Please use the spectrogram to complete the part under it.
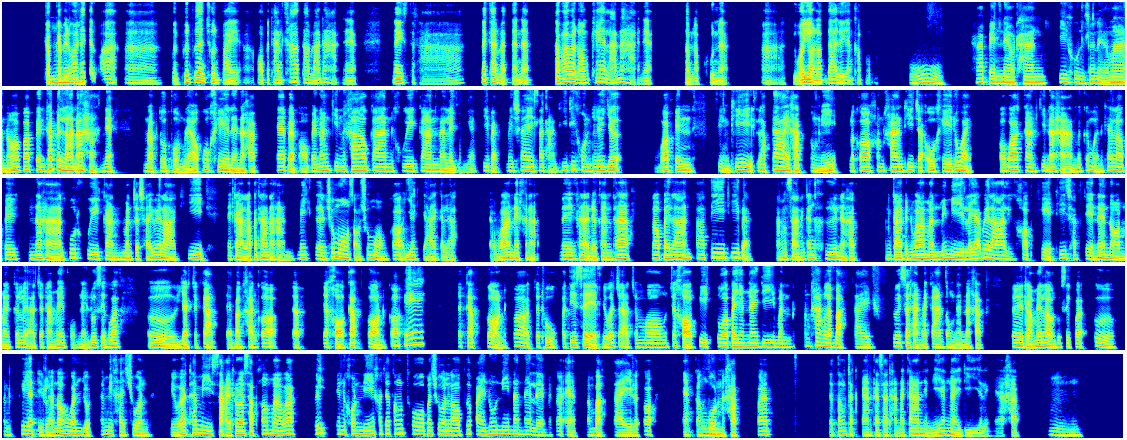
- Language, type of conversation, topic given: Thai, advice, ทำอย่างไรดีเมื่อฉันเครียดช่วงวันหยุดเพราะต้องไปงานเลี้ยงกับคนที่ไม่ชอบ?
- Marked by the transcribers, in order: drawn out: "สถานการณ์"; other background noise; tsk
